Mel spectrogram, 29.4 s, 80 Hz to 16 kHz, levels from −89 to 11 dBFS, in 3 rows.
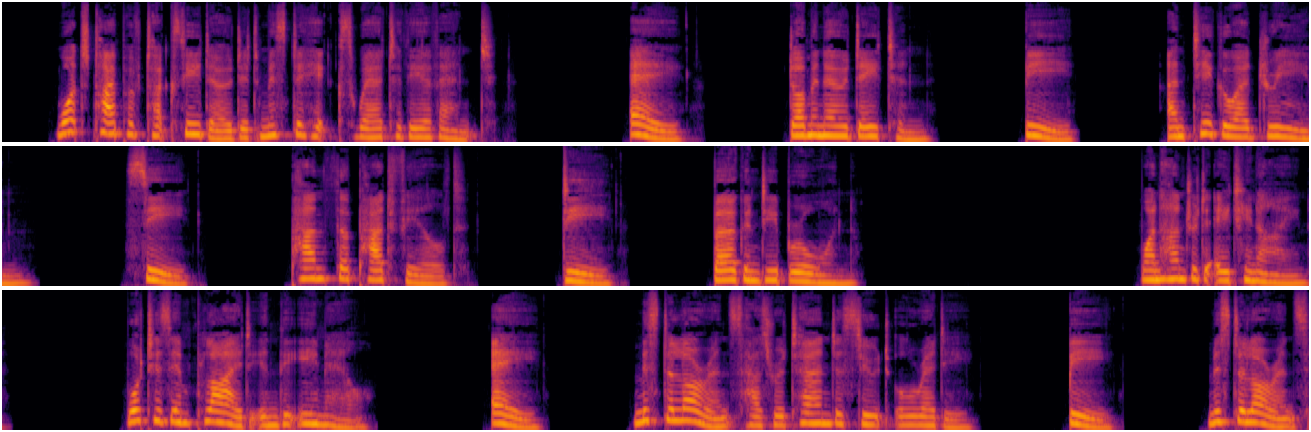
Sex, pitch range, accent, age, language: female, 140-215 Hz, British, 40-59, Japanese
